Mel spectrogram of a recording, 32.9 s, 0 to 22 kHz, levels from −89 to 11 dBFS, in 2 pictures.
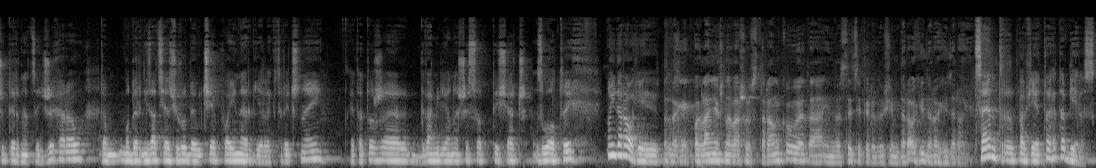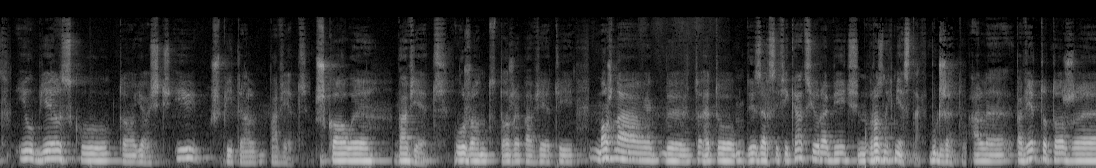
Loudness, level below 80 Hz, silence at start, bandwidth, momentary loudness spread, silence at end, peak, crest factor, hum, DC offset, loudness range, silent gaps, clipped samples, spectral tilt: -20 LUFS; -54 dBFS; 0 s; 15 kHz; 11 LU; 0 s; -2 dBFS; 16 dB; none; under 0.1%; 4 LU; none; under 0.1%; -7 dB/octave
